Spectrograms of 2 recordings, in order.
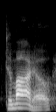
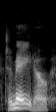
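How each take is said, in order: First: Tomato said tuh-MAH-toh; "tomato" with an ah vowel; broad A in tomato. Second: Tomato said tuh-MAY-toh; "tomato" rhyming with potato; long A in tomato. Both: Shown as a demonstration. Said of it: "several accepted pronunciations".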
